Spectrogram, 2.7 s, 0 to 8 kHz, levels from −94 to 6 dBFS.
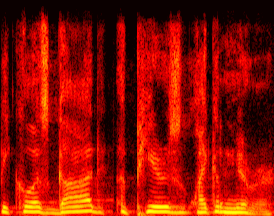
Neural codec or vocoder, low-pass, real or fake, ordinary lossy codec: none; 7.2 kHz; real; Opus, 32 kbps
